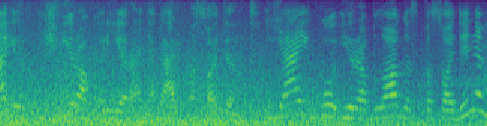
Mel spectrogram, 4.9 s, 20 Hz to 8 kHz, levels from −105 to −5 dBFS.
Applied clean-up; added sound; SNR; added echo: none; Fire; -2 dB; none.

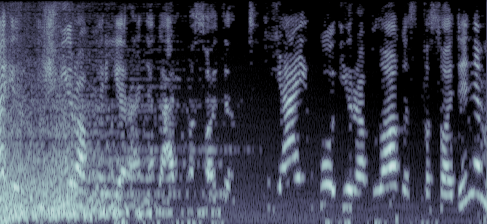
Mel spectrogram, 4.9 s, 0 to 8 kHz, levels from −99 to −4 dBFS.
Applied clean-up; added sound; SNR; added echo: classical method spectral subtraction.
